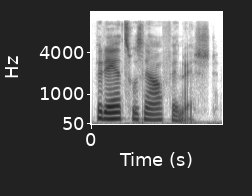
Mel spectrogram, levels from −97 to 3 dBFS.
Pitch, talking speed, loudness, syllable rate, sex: 190 Hz, 230 wpm, -19 LUFS, 6.7 syllables/s, female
